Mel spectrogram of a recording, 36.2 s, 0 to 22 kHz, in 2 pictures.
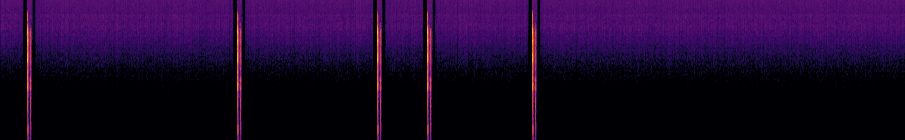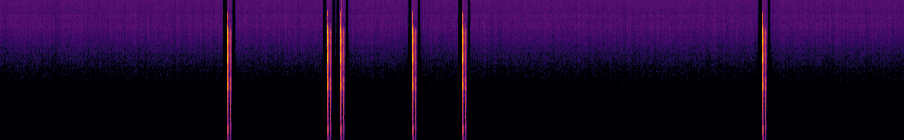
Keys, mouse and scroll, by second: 4.1 ctrl+z, 8.2-8.9 alt+scroll down 2, 8.4 space, 8.9 space, 10.4 space, 24.7 double click, 29.2-30.7 typing.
